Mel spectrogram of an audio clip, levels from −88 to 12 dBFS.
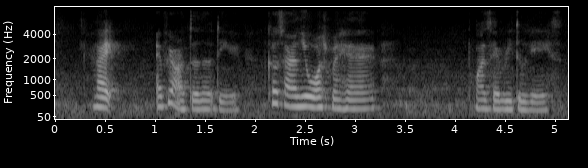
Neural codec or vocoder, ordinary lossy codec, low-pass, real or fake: codec, 16 kHz, 4 kbps, X-Codec, HuBERT features, trained on LibriSpeech; AAC, 32 kbps; 7.2 kHz; fake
